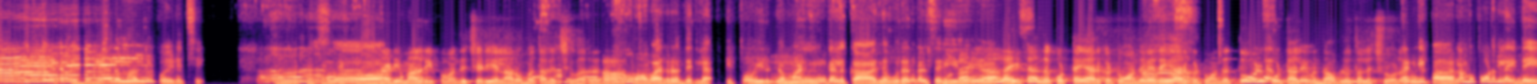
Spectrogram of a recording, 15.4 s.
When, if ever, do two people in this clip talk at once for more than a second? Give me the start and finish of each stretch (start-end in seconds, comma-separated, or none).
none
